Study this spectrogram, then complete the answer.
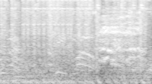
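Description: Mobile Infantry rifles firing at swarming bugs in a Starship Troopers mod battle, a dense continuous rattle of gunfire with mechanical clatter, steady and loud throughout under faint voices.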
